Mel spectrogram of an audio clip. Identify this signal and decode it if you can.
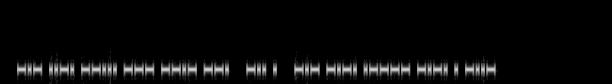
Morse code, heard as a keyed tone, about 46 wpm, 690 Hz. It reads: KF7OQG DE KC1CEX
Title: USA Callsign DE Callsign - 6 Characters - 45wpm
